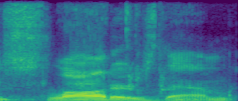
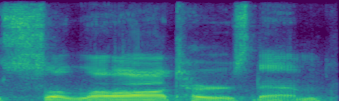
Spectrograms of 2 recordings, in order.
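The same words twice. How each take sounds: First: SLAUGHTERS stretched slowly for emphasis; emphatic. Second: SLAUGHTERS pulled apart into long, slow syllables; exaggerated emphasis. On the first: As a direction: lean slowly on the word "slaughters". Emphasizing how they were killed. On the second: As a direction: stretch "slaughters" out to almost double length. Repeats the word more drawn out. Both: Real, not acted.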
